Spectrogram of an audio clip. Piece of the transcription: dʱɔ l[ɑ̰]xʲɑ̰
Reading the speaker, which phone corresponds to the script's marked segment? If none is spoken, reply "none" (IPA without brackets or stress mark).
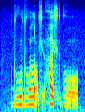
ɑ̰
